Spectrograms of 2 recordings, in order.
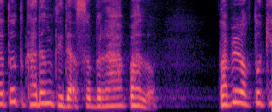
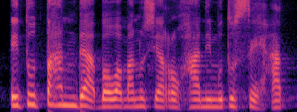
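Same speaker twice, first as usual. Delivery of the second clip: ordinary talk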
